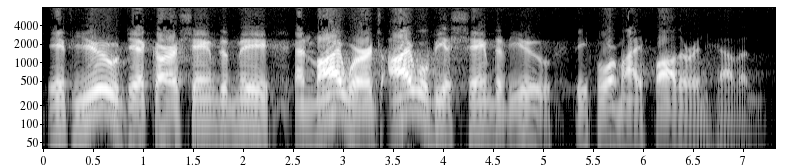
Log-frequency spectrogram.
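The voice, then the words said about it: Loud, forceful voice. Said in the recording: “in a loud voice,”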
